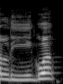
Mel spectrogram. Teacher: em que a penúltima sílaba, ela é a mais forte, sendo a tônica, portanto, tá bom?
